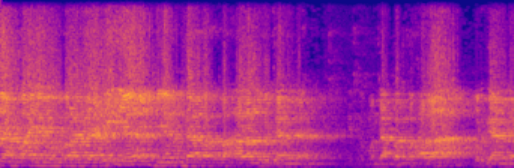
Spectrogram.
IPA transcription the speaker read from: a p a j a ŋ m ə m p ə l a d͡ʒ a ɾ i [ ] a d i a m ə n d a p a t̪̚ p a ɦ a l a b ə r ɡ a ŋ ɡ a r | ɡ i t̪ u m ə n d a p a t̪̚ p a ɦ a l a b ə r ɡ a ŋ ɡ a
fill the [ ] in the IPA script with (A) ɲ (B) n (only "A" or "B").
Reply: A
